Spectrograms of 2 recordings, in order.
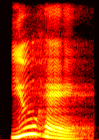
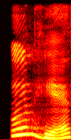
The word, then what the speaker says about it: Unhei: Everyone tried to say it. Yuhei! Unhei! Unhei! Unhei said her name again slowly and clearly. Soon the kids began to say it better.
